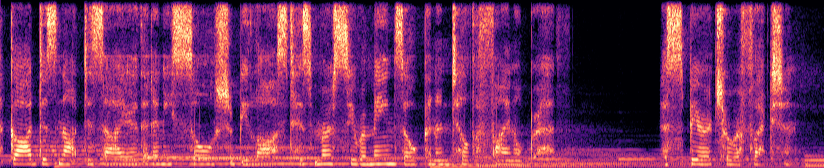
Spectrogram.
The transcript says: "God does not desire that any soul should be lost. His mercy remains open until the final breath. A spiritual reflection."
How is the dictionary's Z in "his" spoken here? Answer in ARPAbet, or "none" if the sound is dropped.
Z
